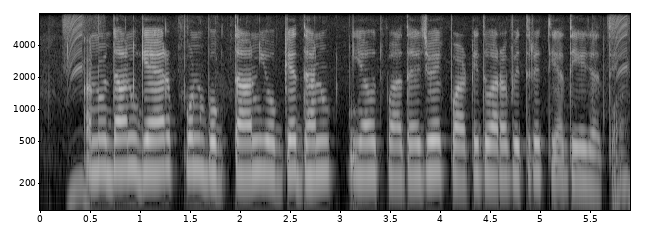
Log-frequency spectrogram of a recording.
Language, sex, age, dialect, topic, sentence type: Hindi, female, 36-40, Hindustani Malvi Khadi Boli, banking, statement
